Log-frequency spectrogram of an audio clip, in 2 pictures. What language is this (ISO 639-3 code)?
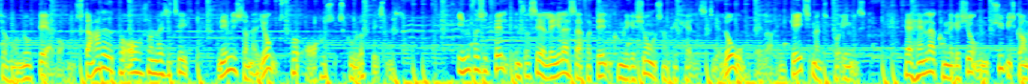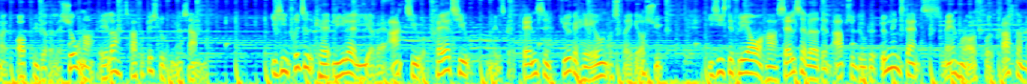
dan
